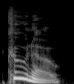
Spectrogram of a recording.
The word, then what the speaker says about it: Kuno: Kuno.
